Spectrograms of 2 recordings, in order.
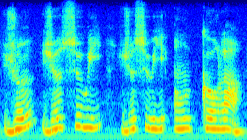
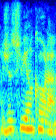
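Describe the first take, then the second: First: Put-on very drawn-out French in a British accent. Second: Said in the usual way. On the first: Streamer showing how Jean-Daniel's message reads, British accent. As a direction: stretch each word like an English learner. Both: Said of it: "son bel accent, euh, britannique".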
